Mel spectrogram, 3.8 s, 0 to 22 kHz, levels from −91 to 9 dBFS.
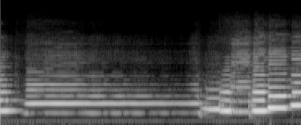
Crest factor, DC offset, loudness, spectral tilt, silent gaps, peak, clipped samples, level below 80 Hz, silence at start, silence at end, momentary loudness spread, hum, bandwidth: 16 dB; under 0.1%; -17 LUFS; -4.5 dB/octave; none; 0 dBFS; under 0.1%; -66 dBFS; 0 s; 0 s; 18 LU; none; 8.2 kHz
